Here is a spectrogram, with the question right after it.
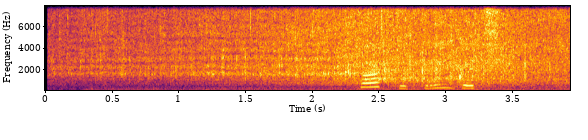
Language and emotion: Russian, neutral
